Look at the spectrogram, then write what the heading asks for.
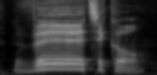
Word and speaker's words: vertical: draw a vertical line vertical double sound v v vertical line vertical line lips forward tongue forward vertical a vertical line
